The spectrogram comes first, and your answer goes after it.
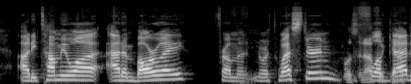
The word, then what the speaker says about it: Adetomiwa Adebawore: Why don't we start with the Northwestern product himself, Adetomiwa Adebawore.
